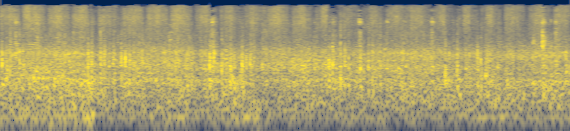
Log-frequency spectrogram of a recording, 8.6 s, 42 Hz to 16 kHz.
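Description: A 15-inch-gauge miniature railway train running along the track, heard from an open passenger carriage: a continuous rumble and rattle with a fast, even beat of about three sharp clicks a second.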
